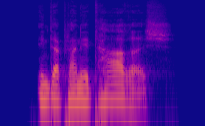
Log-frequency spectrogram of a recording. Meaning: interplanetary
- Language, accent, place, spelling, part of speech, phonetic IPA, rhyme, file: German, Germany, Berlin, interplanetarisch, adjective, [ɪntɐplaneˈtaːʁɪʃ], -aːʁɪʃ, De-interplanetarisch.ogg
